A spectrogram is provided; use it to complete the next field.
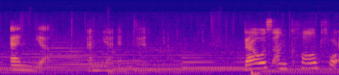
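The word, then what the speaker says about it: Eithne: Ethne? Ethne? By the way, before you have a stroke, her name is pronounced... Oh, Enya? Oh, Enya.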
